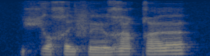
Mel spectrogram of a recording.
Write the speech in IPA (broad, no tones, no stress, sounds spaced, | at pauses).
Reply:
ç ʊ χ i f ɛ̃ ʁ æ q ɜ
